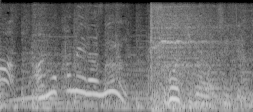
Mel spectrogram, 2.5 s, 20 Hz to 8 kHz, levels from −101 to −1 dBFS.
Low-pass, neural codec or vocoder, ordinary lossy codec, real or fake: 7.2 kHz; none; none; real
